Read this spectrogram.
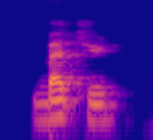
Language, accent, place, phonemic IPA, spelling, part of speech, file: French, France, Lyon, /ba.ty/, battu, adjective / verb, LL-Q150 (fra)-battu.wav
- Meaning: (adjective) beaten; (verb) past participle of battre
